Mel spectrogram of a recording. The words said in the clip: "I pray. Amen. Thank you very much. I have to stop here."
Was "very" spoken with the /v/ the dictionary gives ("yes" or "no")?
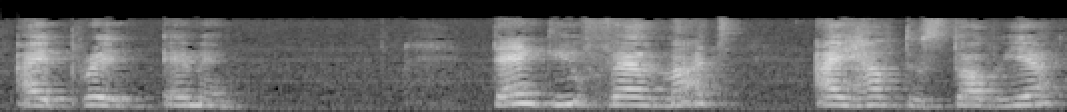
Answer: no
